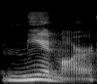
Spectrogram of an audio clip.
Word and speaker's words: Myanmar: Myanmar. I always want to say Myanmar. Yeah. Myanmar, but it's Myanmar.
